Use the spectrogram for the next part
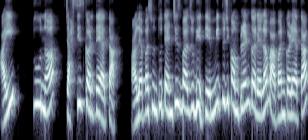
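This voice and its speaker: A woman's voice: high-pitched, lively intonation, fairly quick, a little mellow. A woman voicing a flustered young husband from a TV serial, in a sulky, complaining manner.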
